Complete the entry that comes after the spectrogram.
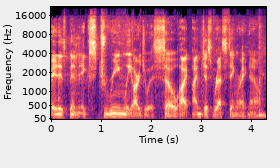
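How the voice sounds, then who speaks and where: Over music in the background, a man with a very deep, low pitch speaks with ordinary pitch variation. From Hawaii (Hilo, Big Island). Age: 60s. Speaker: playwright and actor. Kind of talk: interview conversation. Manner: halting, many fillers.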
